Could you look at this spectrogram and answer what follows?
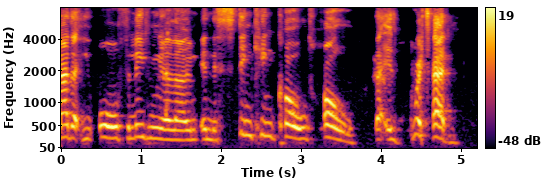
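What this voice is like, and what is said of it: Usual voice. Nothing is said of it.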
